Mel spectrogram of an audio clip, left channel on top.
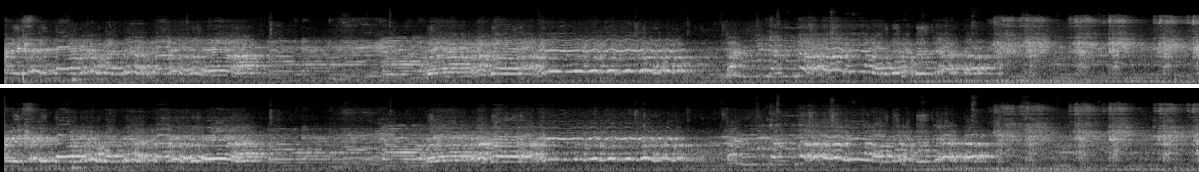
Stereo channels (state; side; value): normal; both; correlation 0.25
